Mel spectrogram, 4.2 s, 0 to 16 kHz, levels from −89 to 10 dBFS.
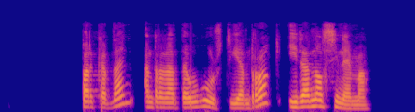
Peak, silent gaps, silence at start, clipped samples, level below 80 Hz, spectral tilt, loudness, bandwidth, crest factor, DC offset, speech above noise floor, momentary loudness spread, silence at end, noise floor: -2 dBFS; 1.35-1.43 s, 2.82-2.87 s; 0.85 s; under 0.1%; -60 dBFS; -6 dB/octave; -19 LUFS; 7.8 kHz; 18 dB; under 0.1%; over 72 dB; 6 LU; 0.45 s; under -90 dBFS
